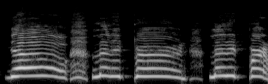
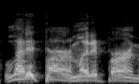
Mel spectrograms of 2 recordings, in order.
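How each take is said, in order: First: Much higher, loud shrieking "let it burn"; Laurie's trailer shout. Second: Higher, mock defiant yell; imagined Laurie defiance. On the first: Retold or imitated. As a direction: shriek it like a woman defiant in a fire. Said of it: "she's like". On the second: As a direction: refuse to budge, hammed up. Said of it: "she goes".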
